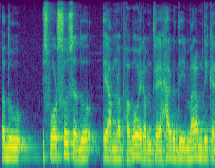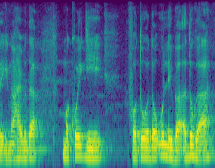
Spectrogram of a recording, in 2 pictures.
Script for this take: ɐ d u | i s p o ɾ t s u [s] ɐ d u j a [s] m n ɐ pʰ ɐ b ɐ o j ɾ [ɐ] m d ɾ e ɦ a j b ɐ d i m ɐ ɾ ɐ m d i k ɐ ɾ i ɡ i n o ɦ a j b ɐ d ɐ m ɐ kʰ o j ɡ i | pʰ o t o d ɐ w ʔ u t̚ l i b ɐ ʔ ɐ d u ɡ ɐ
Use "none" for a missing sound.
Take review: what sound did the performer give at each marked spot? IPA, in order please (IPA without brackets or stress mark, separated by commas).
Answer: s, none, ɐ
